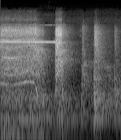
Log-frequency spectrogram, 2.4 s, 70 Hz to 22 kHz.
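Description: A cordless drill set to clutch 10 of 22, about half strength, drives a screw into a Gladiator garage storage unit. A steady whir builds, then a few sharp clutch thuds follow close up, with no voices.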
